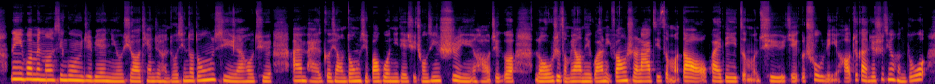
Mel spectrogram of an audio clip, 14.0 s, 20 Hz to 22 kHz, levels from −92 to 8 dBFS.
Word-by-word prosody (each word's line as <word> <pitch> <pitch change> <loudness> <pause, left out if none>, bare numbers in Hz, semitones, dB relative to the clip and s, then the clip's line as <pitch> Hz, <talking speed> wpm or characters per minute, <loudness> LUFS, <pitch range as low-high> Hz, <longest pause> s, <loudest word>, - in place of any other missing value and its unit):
另 270 0 +5
一 265 - +6
方 260 0 +5
面 250 -2 +5
呢， 230 0 +3
新 220 +1 +1
公 220 -1 +4
寓 - - +3
这 195 0 0
边 190 -1 +1
你 170 - 0
又 170 0 -1
需 175 +1 -5
要 170 -1 +2
添 175 +1 -3
置 175 - -2
很 160 -2 -4
多 160 0 -4
新 190 +4 -3
的 190 - +1
东 220 +5 +3
西， 200 -5 -2
然 165 -1 -2
后 170 0 -1
去 175 0 -4 0.3
安 190 +1 +1
排 165 -3 -6
各 175 +1 -3
项 170 -1 -1
东 180 +1 +2
西。 175 -1 -5
包 175 0 +3
括 175 0 -1
你 170 0 0
得 165 -1 -4
去 165 - -7
重 170 -1 -4
新 190 +2 +1
适 200 -2 0
应 165 +1 -2
哈， - - -5
这 165 - -5
个 165 -2 +1 0.3
楼 170 +1 +2
是 200 0 +2
怎 165 - -5
么 165 - -5
样 175 0 +3
的 170 - +1
一 - - +1
个 165 - -4
管 165 +1 +2
理 175 - -1
方 190 +3 +4
式， 195 - -3
垃 175 0 +2
圾 185 +1 -6
怎 - - -4
么 - - -4
倒， 175 -4 +5
快 180 -2 +1
递 170 -1 -1
怎 170 - -6
么 230 -2 -8
去 180 -3 -2
这 170 -1 -5
个 180 - -7
处 220 +1 -2
理 230 +4 -8
哈， - - -2
就 235 - -7
感 215 -5 +1
觉 190 - -1
事 250 +7 -7
情 250 -1 +2
很 175 -6 -2
多。 220 +8 0
180 Hz, 330 characters per minute, -21 LUFS, 170-205 Hz, 0.3 s, 一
